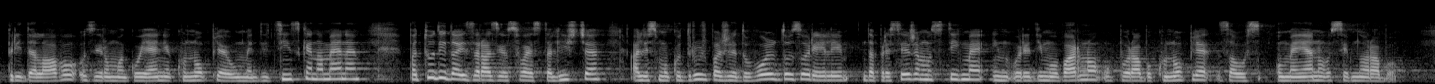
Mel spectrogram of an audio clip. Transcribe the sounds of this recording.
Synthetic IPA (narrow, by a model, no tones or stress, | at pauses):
pɾid̪ɛlaːʋɔʔɔziːɾɔmaɡɔjɛnjɛkɔnoːplʲjɛumɛd̪it̪sinskɛnamɛːnɛpat̪uːd̪id̪aizɾaːzijɔsʋɔːjɛst̪aliʃt͡ʃɛ | ʔa̰ːlismɔkɔt̪̚d̪ɾuːʒbaʒed̪ɔʋold̪ɔzɔɾeːlid̪apɾɛseːʒɛmɔst̪iɡmɛinṵɾɛd̪imɔʋaɾnɔʔupɔɾaːbɔkɔnoːplʲjɛzaɔmɛjɛːnɔːseːbnɔɾaːbɔ̰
